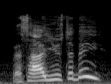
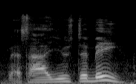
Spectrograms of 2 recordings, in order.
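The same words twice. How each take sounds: First: Higher, rising ending. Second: Said in the usual way. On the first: Real, not acted. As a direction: lift it as a question.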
